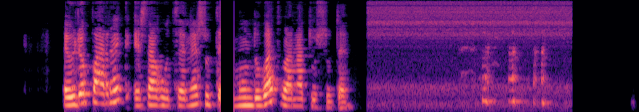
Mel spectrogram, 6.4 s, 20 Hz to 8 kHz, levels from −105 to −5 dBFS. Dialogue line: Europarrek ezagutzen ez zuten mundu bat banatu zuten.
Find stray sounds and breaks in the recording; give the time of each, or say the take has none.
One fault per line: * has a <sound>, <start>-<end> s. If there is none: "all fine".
* has a dropout, 2.2-2.3 s
* has a laugh, 4.6-5.6 s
